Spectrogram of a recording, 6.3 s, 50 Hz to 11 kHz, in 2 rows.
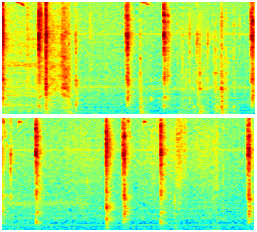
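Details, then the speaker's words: Arcade monitor (Makvision 3129, 27/29-inch NOS), dead out of the box: a relay starts clicking irregularly, about every second or two, over quiet hiss, as a bad solder joint lets it try to energize the horizontal output transistor (about 70 V at it). "oh it's ticking listen there's a relay there's a relay clicking now it's alive hear it we got a bad solder"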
